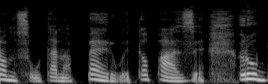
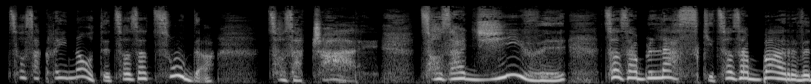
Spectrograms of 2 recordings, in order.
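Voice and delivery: higher, rapturous exclamations; awed delight; 6 semitones higher than usual. A narrator's reading. (zachwycony, wyżej)

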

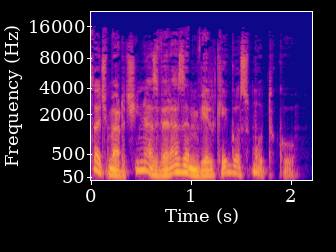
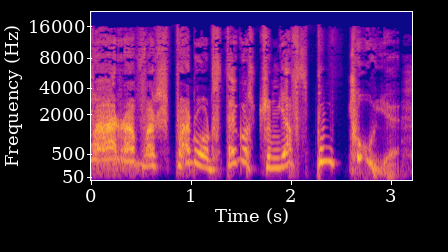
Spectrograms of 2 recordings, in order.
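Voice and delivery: put-on much higher, shrill furious old man; old councillor shouting at the student, much higher and furious; angry old man's shout. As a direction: bark back at the impudent boy. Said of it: "krzyknął stary".

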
